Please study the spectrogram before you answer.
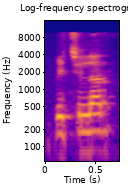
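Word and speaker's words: Bischler: है बिचलर नेफ्रोस्की synthesis बिचलर spelling पे ना जाना बिचलर बिचलर नेफ्रोस्की ने वो क्या होता है स्पेलिंग नेप्लस्की होता है नेप एनएपी क्या होता है?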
